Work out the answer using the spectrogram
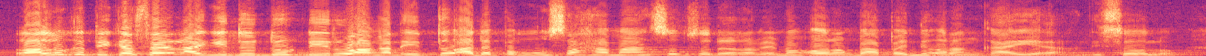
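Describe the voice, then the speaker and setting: A woman's voice: fairly high pitch, fast, soft background music. A middle-aged woman pastor preaching a sermon, telling a personal story with humor. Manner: lively storytelling that acts out dialogue with humor.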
